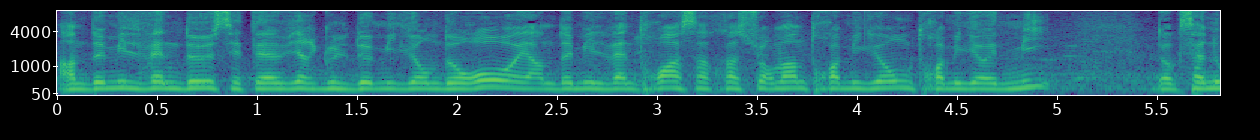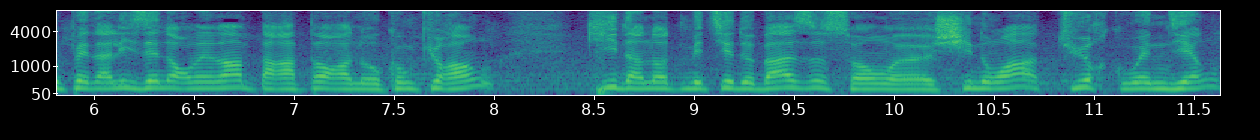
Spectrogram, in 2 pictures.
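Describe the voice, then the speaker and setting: Over noticeable background noise, a man with a Toulouse accent speaks at a high pitch and a fairly quick pace with fairly even intonation. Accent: southern French (Toulouse). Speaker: foundry managing director. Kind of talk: interview on trade show floor. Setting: trade show floor.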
